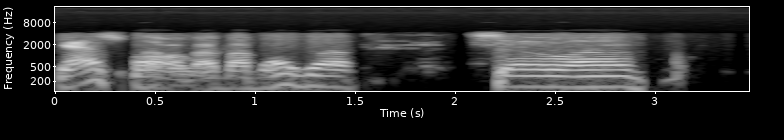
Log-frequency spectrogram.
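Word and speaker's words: Gaspar: other non-med fans who pronounce this name Gasper all together it's gaspower blah blah blah so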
